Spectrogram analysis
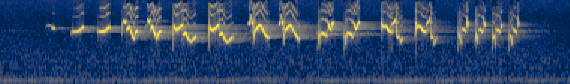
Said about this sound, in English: Both the summer warbler and the indigo bunting just remind me of summer sounds with their very melodic and high-pitched songs. The indigo bunting says, fire, fire, where, here, here, put it out, put it out.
